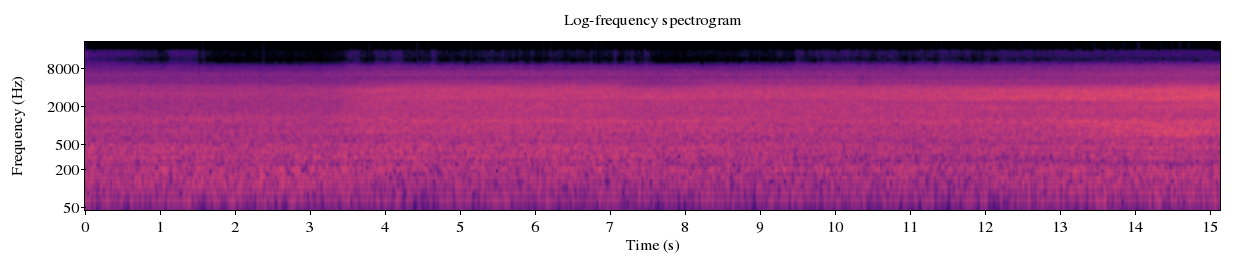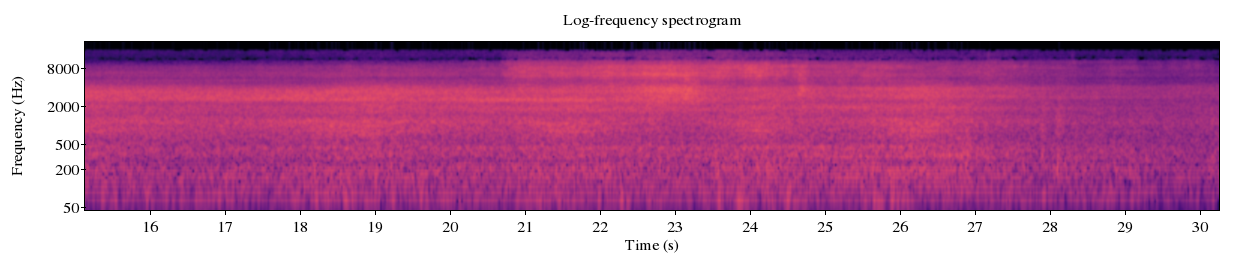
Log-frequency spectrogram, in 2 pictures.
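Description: E6 series Komachi shinkansen pulling out of the station and gathering speed past the platform: a steady running noise that builds, with a rushing hiss at its loudest about three quarters of the way in, then dies away as the train leaves.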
